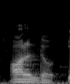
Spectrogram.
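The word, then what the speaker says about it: although: এইচ O Yuji H এটা হবে অলদো এল অল টি এইচ O Yuji H দো অলদো তো মাঝে মাঝে এরকম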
